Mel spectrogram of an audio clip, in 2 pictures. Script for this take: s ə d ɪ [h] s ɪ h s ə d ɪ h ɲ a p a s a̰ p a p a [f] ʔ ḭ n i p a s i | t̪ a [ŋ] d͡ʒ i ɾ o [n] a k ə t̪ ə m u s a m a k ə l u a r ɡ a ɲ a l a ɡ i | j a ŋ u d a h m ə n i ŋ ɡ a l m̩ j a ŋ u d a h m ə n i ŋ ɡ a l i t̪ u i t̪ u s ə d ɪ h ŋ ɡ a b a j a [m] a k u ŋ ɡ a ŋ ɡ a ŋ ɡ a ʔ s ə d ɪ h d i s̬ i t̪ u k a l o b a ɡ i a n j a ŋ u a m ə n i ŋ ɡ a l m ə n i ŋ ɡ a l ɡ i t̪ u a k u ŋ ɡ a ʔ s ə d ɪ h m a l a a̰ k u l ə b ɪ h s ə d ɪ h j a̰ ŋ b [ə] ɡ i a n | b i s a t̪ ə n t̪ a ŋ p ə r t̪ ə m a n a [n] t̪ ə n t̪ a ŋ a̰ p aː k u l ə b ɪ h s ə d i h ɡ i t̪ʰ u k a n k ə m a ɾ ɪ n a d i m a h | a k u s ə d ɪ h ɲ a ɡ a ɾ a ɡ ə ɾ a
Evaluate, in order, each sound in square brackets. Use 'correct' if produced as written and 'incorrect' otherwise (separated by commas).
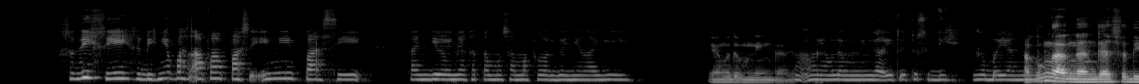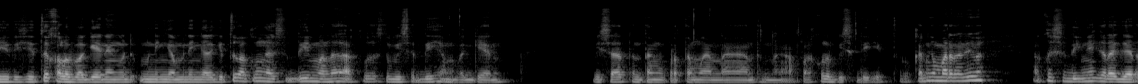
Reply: correct, incorrect, incorrect, incorrect, incorrect, incorrect, correct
